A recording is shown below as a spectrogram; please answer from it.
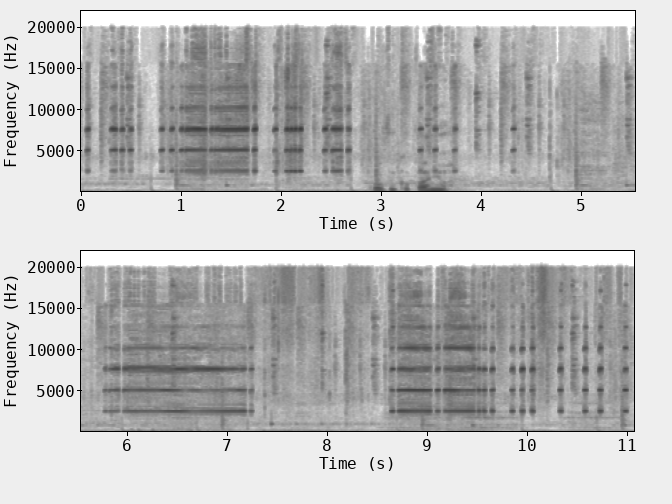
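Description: A metal detector gives repeated electronic tones and beeps during a field search for buried relics, with someone talking over the signals and a brief louder warble partway through.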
